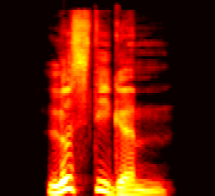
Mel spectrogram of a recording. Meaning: strong dative masculine/neuter singular of lustig
- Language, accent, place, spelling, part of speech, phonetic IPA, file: German, Germany, Berlin, lustigem, adjective, [ˈlʊstɪɡəm], De-lustigem.ogg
